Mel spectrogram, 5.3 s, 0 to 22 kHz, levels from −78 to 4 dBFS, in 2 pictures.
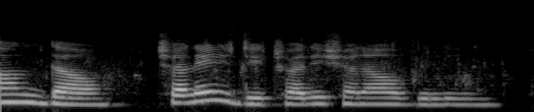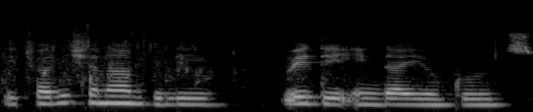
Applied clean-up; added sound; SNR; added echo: neural mask model RNNoise.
